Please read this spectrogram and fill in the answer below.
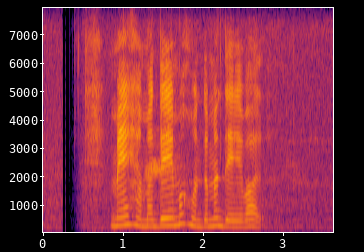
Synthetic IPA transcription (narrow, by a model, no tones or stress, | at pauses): meːɦæməd̪eːməɦund̪əməd̪eːʋal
